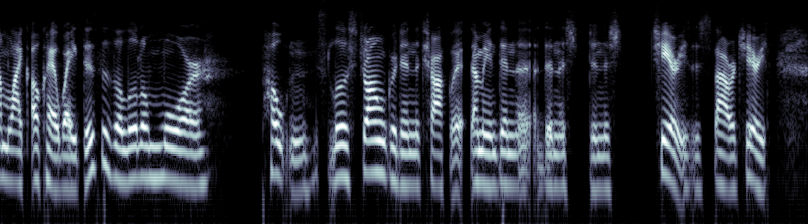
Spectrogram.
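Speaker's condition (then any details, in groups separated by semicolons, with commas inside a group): No condition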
